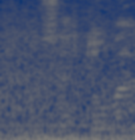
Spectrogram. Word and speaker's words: Setúbal: Setúbal. Tiene acento en la U.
